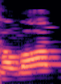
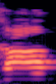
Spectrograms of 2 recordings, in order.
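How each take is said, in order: First: A 'w' sound is pronounced after the 'kh'. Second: The 'w' is silent after the 'kh'. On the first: The speaker calls it wrong. "खवाब ने बोलते" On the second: The speaker calls it right. "आप खाब बोलते हैं"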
